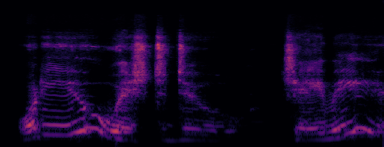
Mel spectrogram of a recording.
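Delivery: put-on soft, swooping, sing-song old man voice. Reading a gamebook aloud, Pedagog questions Jamie; Pedagog's old man voice. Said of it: "It makes the old man voice".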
